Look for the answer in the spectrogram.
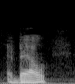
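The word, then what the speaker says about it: Ebell: Our guest is Myron Ebel.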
